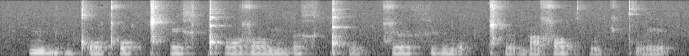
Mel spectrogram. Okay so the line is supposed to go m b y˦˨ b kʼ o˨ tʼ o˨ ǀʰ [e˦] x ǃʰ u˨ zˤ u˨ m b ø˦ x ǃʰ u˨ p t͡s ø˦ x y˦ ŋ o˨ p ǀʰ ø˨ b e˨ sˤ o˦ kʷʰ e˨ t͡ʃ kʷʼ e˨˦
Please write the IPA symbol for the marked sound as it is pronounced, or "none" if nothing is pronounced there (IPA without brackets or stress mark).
e˨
